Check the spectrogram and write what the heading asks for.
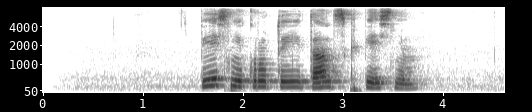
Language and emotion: Russian, neutral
